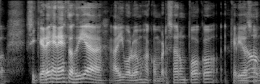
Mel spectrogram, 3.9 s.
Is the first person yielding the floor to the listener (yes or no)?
no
